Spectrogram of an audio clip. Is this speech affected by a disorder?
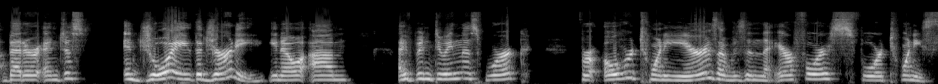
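No.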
